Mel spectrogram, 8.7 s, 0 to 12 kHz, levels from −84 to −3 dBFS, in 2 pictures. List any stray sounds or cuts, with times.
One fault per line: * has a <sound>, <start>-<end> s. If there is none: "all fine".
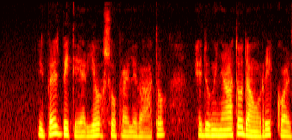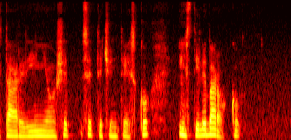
all fine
